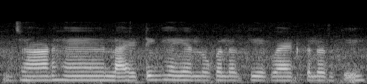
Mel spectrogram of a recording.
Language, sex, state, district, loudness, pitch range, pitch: Hindi, female, Maharashtra, Mumbai Suburban, -17 LUFS, 185-195 Hz, 195 Hz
